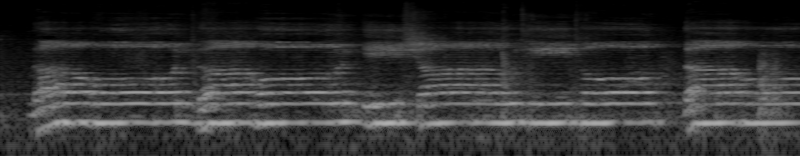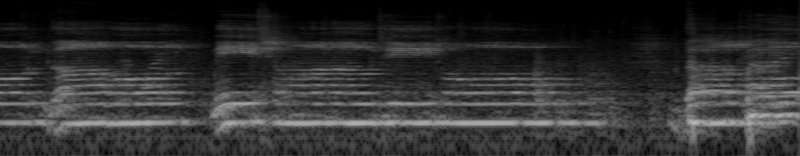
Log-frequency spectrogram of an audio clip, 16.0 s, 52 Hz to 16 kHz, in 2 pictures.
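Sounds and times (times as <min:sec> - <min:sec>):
male vocal group singing a cappella: 0:00.3 - 0:16.0.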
